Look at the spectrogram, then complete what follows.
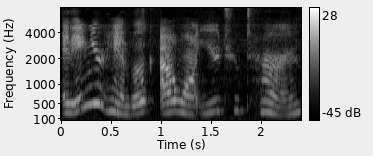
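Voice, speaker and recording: A woman speaks at a high pitch. Her pace is very slow. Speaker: scout den leader. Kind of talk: online tutorial for children. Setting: online video.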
